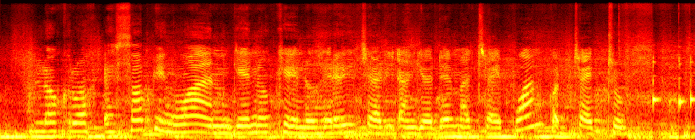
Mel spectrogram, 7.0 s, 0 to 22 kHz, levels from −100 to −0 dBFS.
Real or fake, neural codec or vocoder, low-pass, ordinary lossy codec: fake; vocoder, 44.1 kHz, 128 mel bands, Pupu-Vocoder; 19.8 kHz; none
